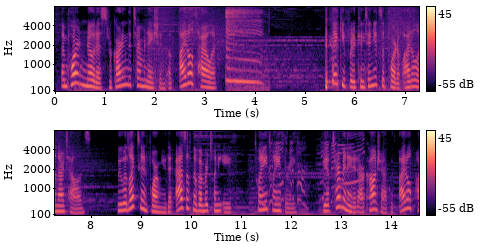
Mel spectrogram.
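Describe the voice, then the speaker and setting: A woman does a put-on, robotic character voice at a fairly high pitch, with very wide pitch swings and a fairly quick pace. She leaves long, frequent pauses while faint music plays in the background. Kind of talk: formal announcement.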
